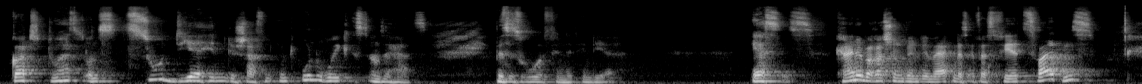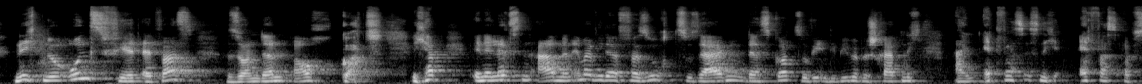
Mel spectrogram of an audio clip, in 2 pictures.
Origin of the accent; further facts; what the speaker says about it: Rhineland, Germany; Es kann einen geradezu, und das ist jetzt ein rheinisches schönes Wort. Ich komme ursprünglich aus dem Rheinland.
